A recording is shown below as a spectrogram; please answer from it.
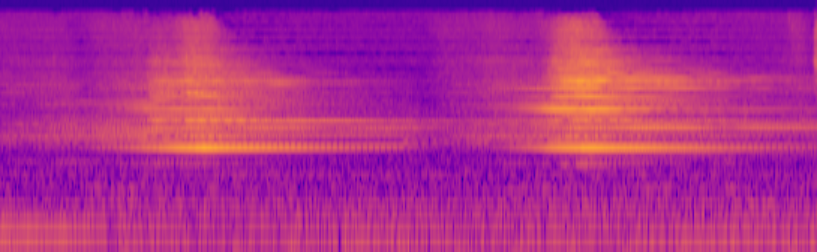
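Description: Dream Chau tam-tam bowed on its edge, sounding twice. Each stroke swells up over about a second and then slowly fades, with a rich array of steady overtones above a strong low note.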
